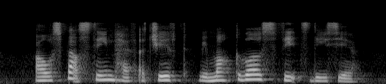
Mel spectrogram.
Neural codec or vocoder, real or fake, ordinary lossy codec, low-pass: codec, 16 kHz, 1 kbps, FunCodec, trained on Chinese and English, 50 frames a second; fake; none; 7.2 kHz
